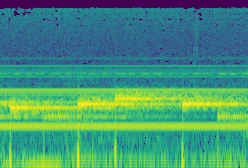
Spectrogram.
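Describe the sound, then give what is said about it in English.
A few sharp clicks of a light switch being flipped in a dark building, then a steady electrical hum from fluorescent lights, the buzzing tones holding constant throughout with no one speaking. “The building is dark and silent, but it comes to life with the flip of a switch and the hum from the lights.”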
